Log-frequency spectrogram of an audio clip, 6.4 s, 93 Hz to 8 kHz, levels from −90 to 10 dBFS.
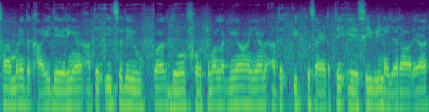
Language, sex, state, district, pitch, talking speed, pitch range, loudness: Punjabi, male, Punjab, Fazilka, 115 Hz, 205 wpm, 110-120 Hz, -12 LUFS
